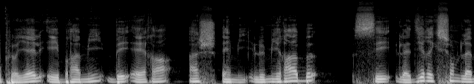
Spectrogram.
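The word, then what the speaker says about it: mihrab: Sachant que Mirab s'écrit M-I-H-R-A-B. Et donc un S évidemment au pluriel, et Brami, B-R-A-H-M-I. Le Mirab, c'est la direction de la Mecque dans une mosquée.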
